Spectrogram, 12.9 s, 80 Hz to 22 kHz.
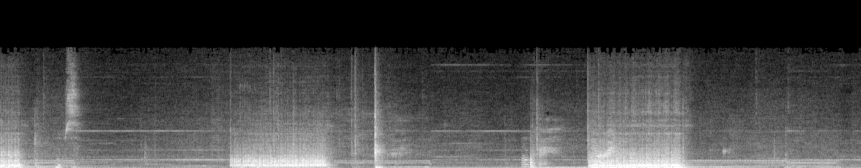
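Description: Ricoma EM1010 ten-needle embroidery machine running a trace of the design outline: its hoop drive whirs in two bursts of about a second and a half each, about four seconds apart. A steady hum carries on between them.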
